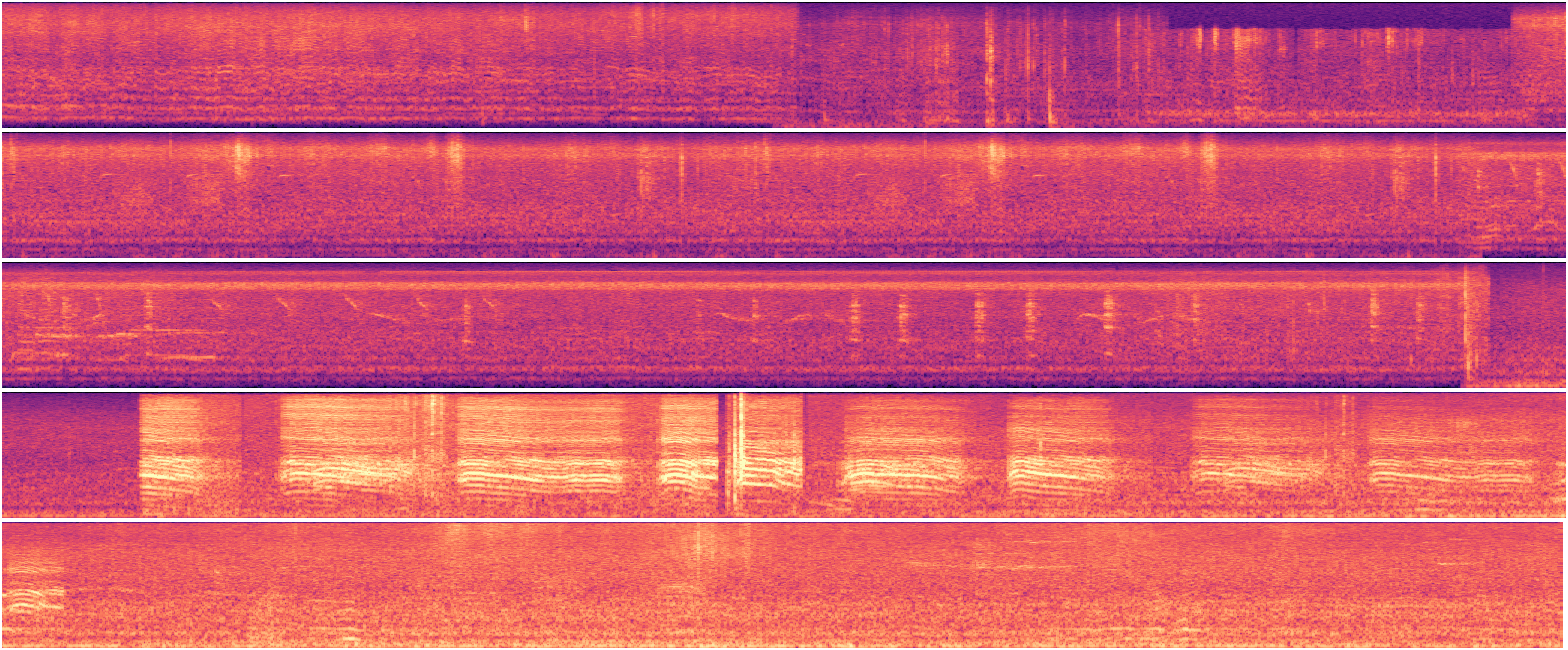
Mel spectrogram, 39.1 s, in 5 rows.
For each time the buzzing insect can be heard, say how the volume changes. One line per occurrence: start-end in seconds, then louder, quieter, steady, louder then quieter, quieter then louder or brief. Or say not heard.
0.0-39.0 louder.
